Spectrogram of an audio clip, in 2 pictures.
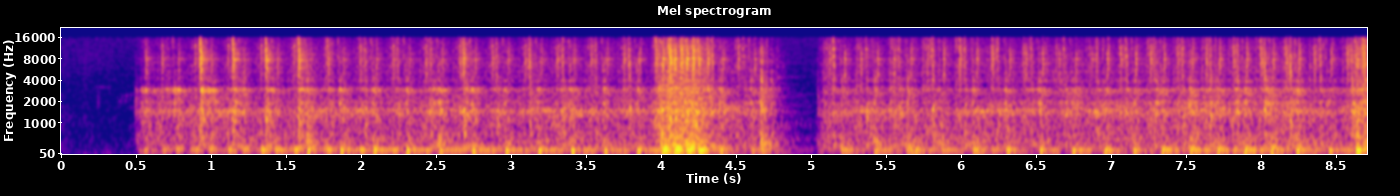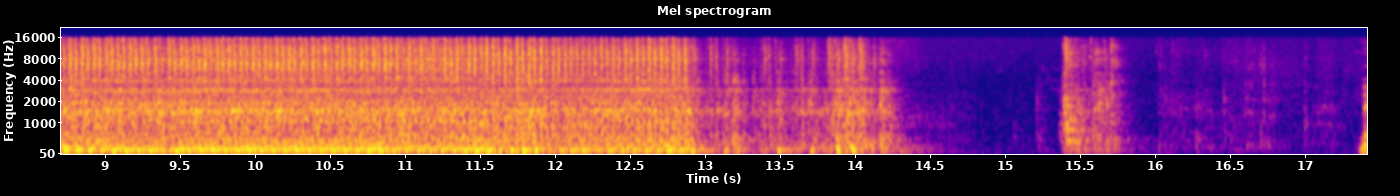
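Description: A Typical GC20606-1HL18 industrial high lift compound feed walking foot sewing machine stitches in loud, rapid, steady mechanical runs, stopping briefly around the middle, then winding down to a few short bursts and clunks.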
